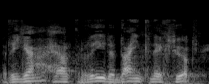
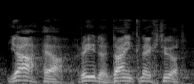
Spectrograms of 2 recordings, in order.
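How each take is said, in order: First: Calm consent. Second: Loud, slow and earnest reply; the boy Samuel answers the voice, loud and earnest; fervent answer. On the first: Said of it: "wir müssen zustimmen". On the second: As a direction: answer God's call boldly. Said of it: "Und sagt". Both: Acted.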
